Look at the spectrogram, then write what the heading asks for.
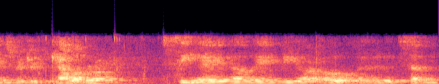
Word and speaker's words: Calabro: can help me with the spell with the pronunciation be followed by john tom my name is richard calabro c-a-l-a-b-r-o i lived at seven candy europe and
